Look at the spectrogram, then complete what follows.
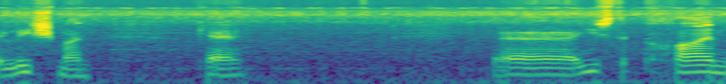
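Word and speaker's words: Lichtman: is Alan lickman uh I would not pronounce lickman I would actually say lishman okay uh used to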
